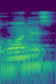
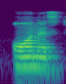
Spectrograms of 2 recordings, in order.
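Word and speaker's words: honest: इसको हॉनेस्ट नहीं कहना आपने, ऑनेस्ट कहना है। एच जो है वो साइलेंट है, खामोश है।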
